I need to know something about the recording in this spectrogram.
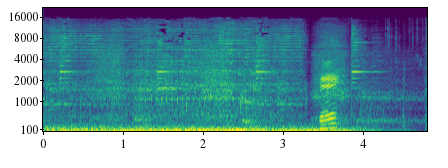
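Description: A grinding wheel scrapes steadily against a blade.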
